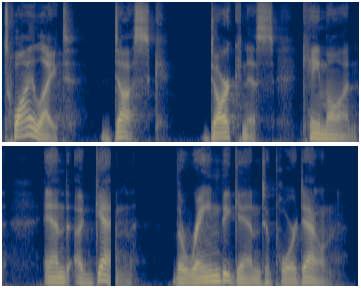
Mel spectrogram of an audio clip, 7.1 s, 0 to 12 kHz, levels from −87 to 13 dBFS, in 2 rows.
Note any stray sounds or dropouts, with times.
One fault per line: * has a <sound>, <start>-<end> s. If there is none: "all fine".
* has a dropout, 4.6-4.7 s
